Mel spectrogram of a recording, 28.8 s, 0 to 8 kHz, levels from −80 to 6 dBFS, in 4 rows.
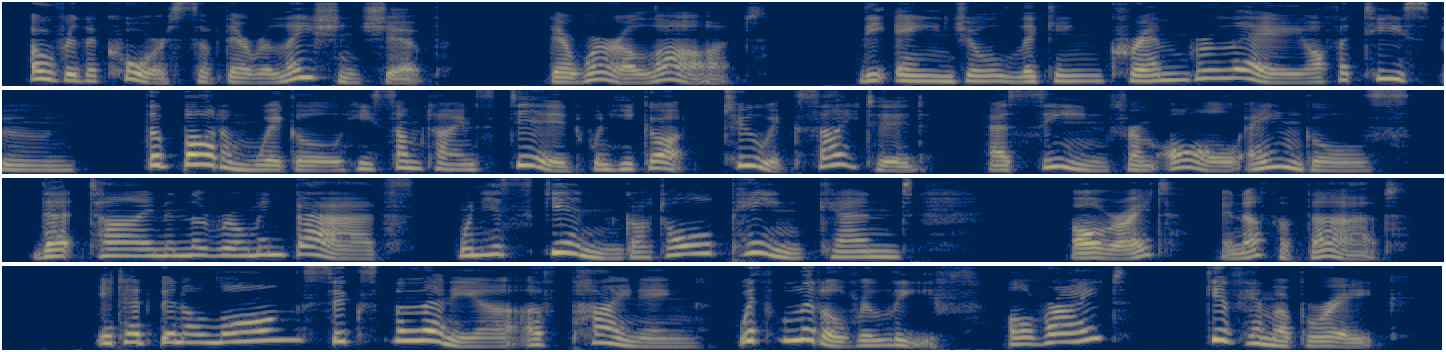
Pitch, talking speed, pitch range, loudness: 220 Hz, 145 wpm, 175-285 Hz, -25 LUFS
